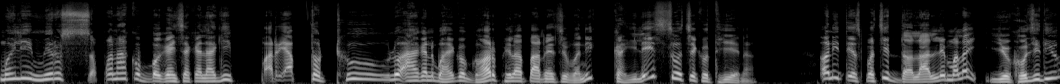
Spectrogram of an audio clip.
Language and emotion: Nepali, surprised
